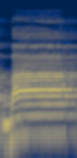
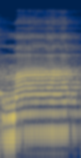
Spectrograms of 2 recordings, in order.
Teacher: কাড়া হারাকাতকে হরফে মাদ্দার মতো একালিফ টেনে পড়বো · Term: খাড়া জবর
